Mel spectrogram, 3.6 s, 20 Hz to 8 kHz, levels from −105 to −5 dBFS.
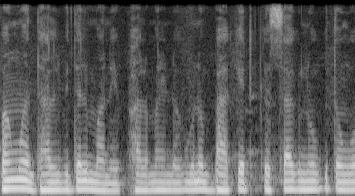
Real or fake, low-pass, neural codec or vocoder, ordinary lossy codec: real; 7.2 kHz; none; none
